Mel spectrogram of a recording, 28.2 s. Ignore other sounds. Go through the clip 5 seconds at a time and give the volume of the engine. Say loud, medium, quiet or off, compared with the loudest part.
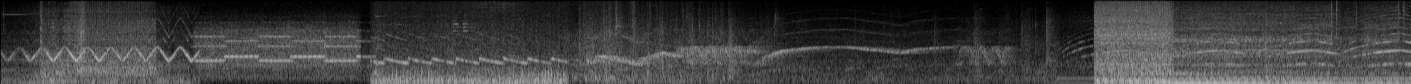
medium, off, off, off, loud, medium.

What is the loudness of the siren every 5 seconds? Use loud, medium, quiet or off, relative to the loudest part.
loud, loud, loud, medium, medium, loud.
